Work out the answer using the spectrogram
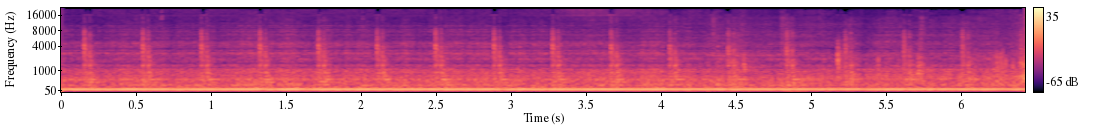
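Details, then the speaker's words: Vevor 8 kW diesel heater starting on its recommended 12 V power supply after earlier voltage problems: even fuel pump ticks about three to four a second over a steady low hum as ignition appears to happen; normal start-up. "Oh, there's the fuel pump. And I hear something, sounds like some ignition happening."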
